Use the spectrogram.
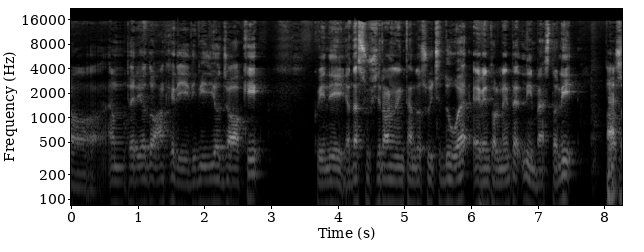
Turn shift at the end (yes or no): yes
